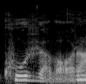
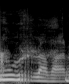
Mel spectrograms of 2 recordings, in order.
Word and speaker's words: Kurravaara: Och sen så ska jag, så att inte du får brev från norrbottniska lyssnare, att Kurravaara uttalas som om du hade skrivit det med O, Kurravaara. – Kurravaara. – Bra, Kurravaara.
